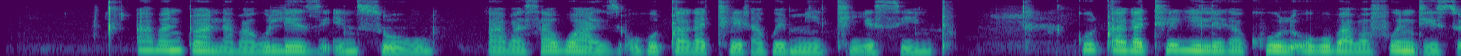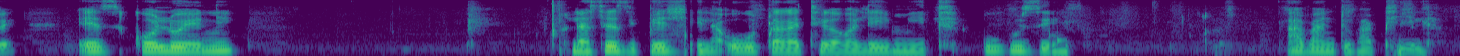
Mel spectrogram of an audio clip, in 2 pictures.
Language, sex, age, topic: North Ndebele, male, 25-35, health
